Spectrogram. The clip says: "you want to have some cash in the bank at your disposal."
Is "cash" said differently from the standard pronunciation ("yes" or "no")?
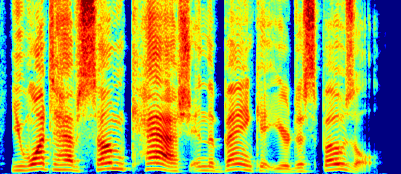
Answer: no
